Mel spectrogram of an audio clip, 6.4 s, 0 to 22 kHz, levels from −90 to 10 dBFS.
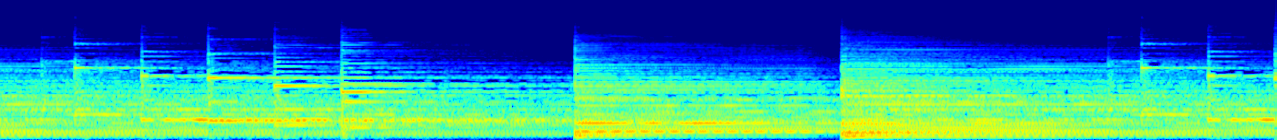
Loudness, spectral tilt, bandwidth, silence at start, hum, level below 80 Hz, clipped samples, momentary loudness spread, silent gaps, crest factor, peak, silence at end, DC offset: -22 LUFS; -7 dB/octave; 7.4 kHz; 0 s; none; -58 dBFS; under 0.1%; 7 LU; none; 16 dB; -8 dBFS; 0 s; under 0.1%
